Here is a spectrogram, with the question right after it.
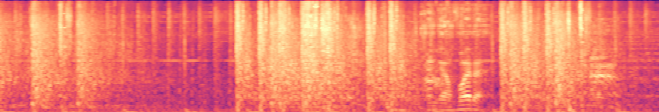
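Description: Rapid gunfire from shooting in The Precinct police video game, loud bursts of automatic fire repeating across the clip with short gaps, with someone talking over the shots.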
